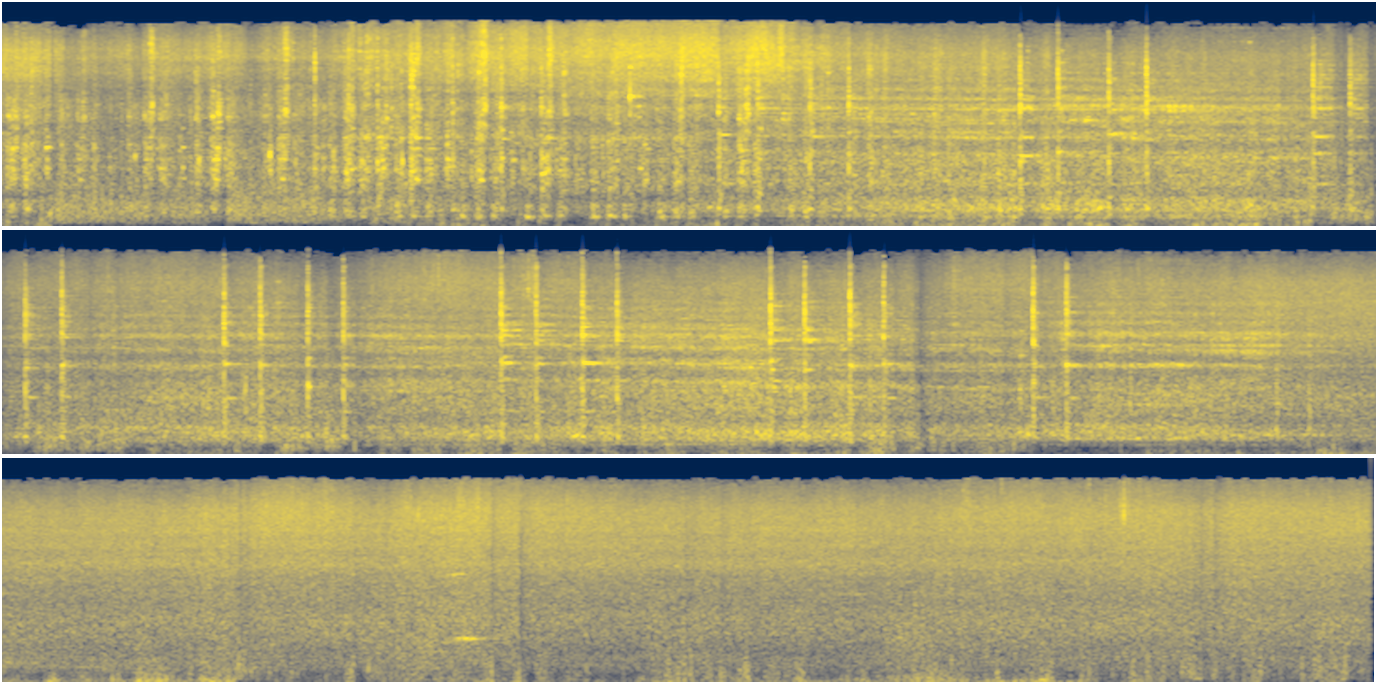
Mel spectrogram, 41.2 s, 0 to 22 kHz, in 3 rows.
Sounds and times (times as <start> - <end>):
Train: 0.0 - 41.2.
